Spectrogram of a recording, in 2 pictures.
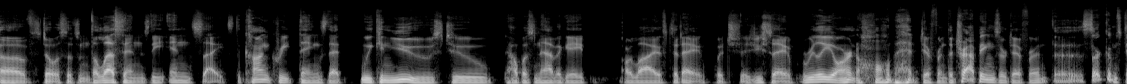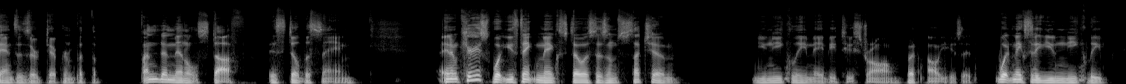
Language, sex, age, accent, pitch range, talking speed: English, male, 30-49, American, 80-100 Hz, 180 wpm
